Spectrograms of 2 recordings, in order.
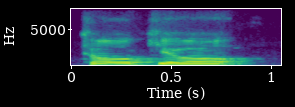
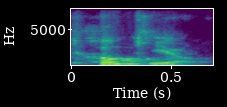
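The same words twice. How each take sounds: First: It is said with a Japanese pronunciation. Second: It is said with an English pronunciation. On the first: "That's the actual Japanese pronunciation" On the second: "English people say Tokyo"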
